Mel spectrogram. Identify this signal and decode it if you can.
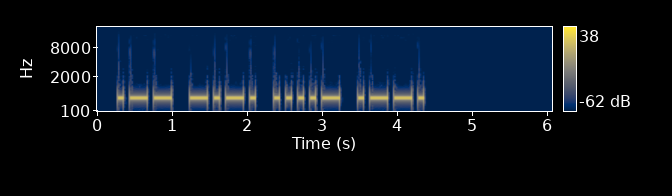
Morse code, heard as a keyed tone, about 16 wpm, 700 Hz. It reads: WC4P
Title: USA Callsign DE Callsign - 4 Characters - 15wpm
